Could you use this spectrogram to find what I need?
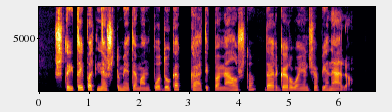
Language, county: Lithuanian, Alytus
